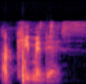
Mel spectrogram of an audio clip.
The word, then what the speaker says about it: Archimedes: Ya, bacanya Archimedes.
